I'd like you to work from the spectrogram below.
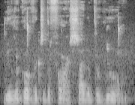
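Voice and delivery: ordinary delivery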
